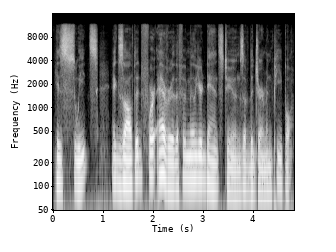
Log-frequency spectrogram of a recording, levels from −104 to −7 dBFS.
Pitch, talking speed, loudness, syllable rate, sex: 105 Hz, 150 wpm, -18 LUFS, 5.2 syllables/s, male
